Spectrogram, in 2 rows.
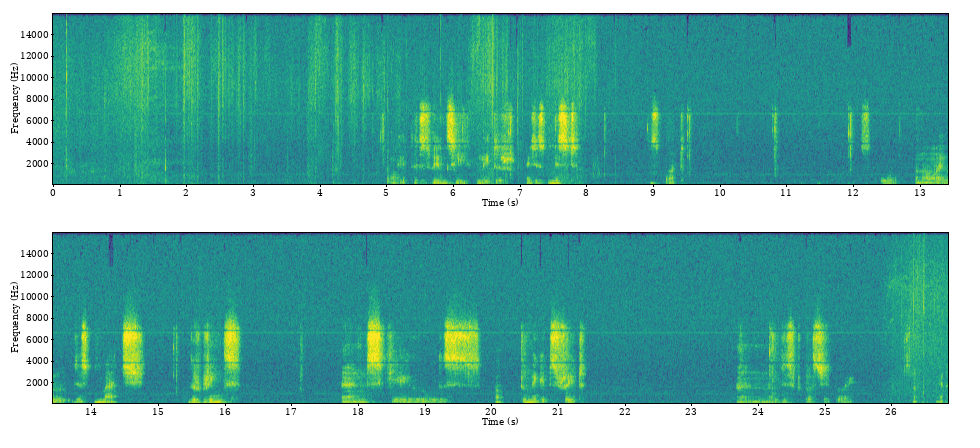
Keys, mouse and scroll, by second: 4.7 click, 5.2-6.0 scroll down 3, 6.0-6.6 scroll down 2, 6.6 click, 7.7 click, 9.3 click, 10.4 click, 11.6 click, 12.9 click, 16.5 click, 20.6 click, 23.9 click.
